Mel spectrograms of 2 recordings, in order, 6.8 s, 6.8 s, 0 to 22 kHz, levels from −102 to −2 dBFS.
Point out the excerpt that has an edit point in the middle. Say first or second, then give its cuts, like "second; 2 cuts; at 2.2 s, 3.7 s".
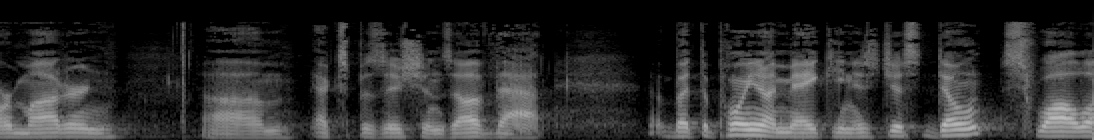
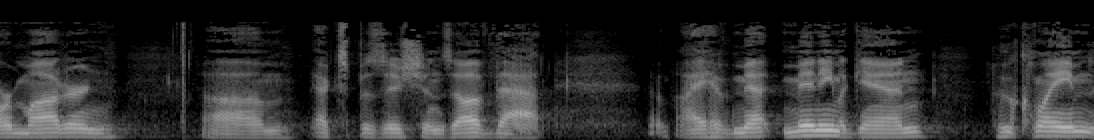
second; 2 cuts; at 4.2 s, 5.2 s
